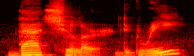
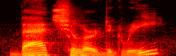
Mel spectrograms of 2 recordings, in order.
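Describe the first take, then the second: No difference in how they are said.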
